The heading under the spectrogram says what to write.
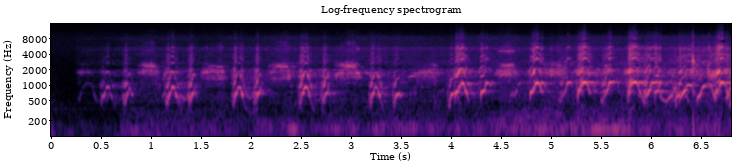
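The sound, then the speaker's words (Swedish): A chorus of zebra calls: rapid, overlapping high-pitched yelping barks that repeat in quick bursts, growing busier and louder toward the end over a low steady rumble. “Men det är ju zebra.”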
